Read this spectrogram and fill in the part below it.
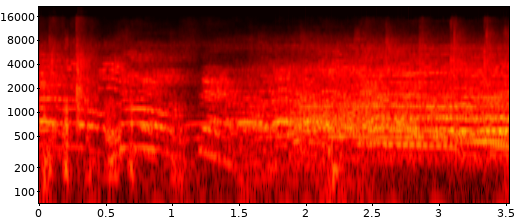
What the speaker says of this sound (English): When faced with the get the hell out chant, he defies the crowd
